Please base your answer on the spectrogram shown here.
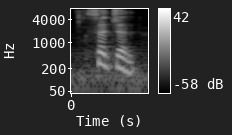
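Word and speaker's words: satchel: आई had only a small cheap सचल। ठीक है? यहां पे ए टी साइलेंट है। सचल यहां पे एटी क्या है? साइलेंट है। तो उसको क्या बोलोगे? सचल।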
